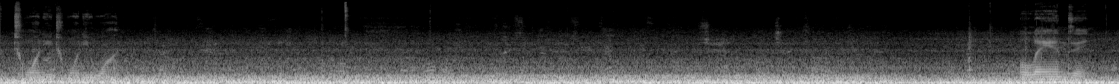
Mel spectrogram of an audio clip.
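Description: Turkish Airlines Airbus A321 landing at Odesa, heard from the cabin as a loud, steady roar of engines and airflow that fills the whole span, with brief chirping tones near the start and end.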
